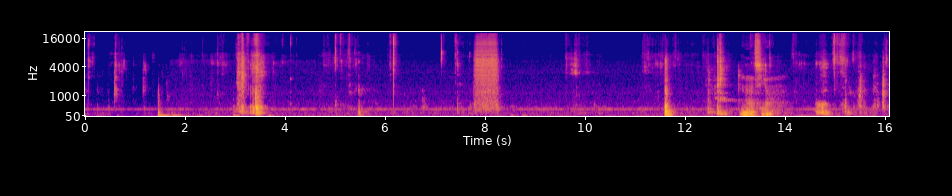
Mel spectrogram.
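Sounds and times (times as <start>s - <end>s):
short hiss: 7.8s - 8.3s.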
